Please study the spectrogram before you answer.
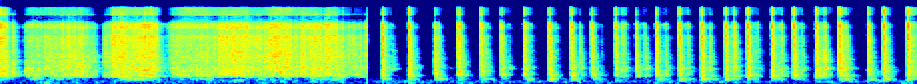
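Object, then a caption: Perforated metal mesh laptop cooling pad. A black dual-fan laptop cooling pad with a perforated metal mesh, held upright, is rubbed and scratched with the fingertips across the mesh and along its top edge. It opens with nearly four seconds of continuous, dense, bright rasping. That gives way to a quick, uneven run of short, separate scratching strokes, each a crisp, dry rasp.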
